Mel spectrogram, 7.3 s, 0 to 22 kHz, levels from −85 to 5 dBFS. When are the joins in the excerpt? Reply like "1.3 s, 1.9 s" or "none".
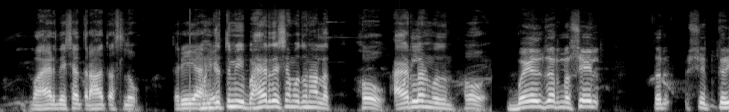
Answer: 1.9 s, 4.9 s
